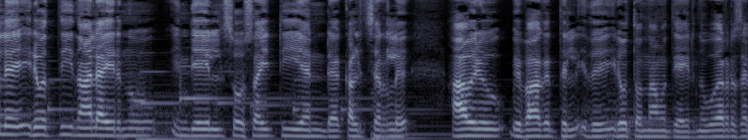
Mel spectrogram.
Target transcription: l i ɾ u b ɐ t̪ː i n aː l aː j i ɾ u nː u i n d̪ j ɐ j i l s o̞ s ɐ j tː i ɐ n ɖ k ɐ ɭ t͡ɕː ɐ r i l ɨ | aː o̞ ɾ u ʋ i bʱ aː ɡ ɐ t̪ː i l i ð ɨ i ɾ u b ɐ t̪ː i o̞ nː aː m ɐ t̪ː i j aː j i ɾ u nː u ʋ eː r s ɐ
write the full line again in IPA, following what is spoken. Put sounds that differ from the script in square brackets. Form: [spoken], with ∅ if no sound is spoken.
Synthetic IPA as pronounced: l i ɾ u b ɐ t̪ː i n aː l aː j i ɾ u nː u i n d̪ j ɐ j i l s o̞ s ɐ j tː i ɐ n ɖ k ɐ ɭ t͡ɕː ɐ r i l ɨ | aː o̞ ɾ u ʋ i bʱ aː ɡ ɐ t̪ː i l i ð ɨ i ɾ u b ɐ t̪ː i o̞ nː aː m ɐ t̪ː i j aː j i ɾ u nː u ʋ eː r s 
